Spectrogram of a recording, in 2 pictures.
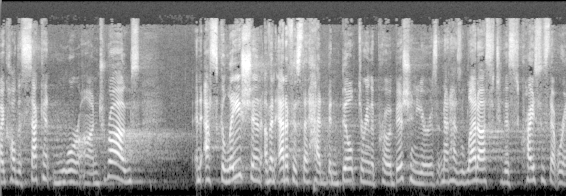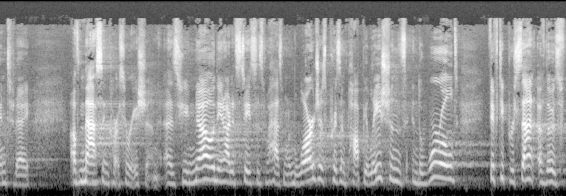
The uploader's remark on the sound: TED-style talks with two prominent faculty members for an audience of reunioning alumni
